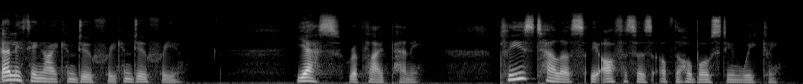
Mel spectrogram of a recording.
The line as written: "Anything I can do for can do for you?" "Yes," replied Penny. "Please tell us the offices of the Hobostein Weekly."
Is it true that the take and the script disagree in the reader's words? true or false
false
